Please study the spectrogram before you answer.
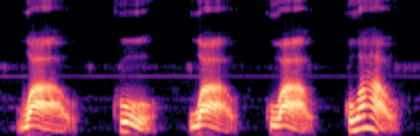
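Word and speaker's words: qual: Wow. Wow. As you see her L in the end is pronounced as W.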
